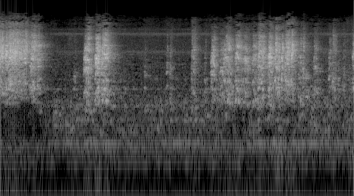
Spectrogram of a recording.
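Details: Yellow-chevroned parakeet flock feeding on fruit in a backyard in Brazil: harsh, shrill screeching bursts, a long one at the start, then a short burst and a dense chattering run of overlapping squawks.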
